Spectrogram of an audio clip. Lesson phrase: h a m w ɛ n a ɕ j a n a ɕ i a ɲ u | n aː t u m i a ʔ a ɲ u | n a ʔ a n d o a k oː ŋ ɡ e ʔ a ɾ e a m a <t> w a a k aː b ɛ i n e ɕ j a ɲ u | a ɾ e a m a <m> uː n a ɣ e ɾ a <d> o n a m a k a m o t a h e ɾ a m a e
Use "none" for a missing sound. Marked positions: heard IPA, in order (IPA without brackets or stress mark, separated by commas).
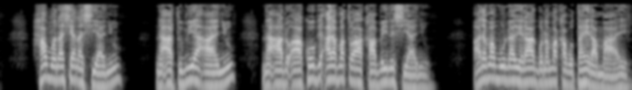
t, m, ɡ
